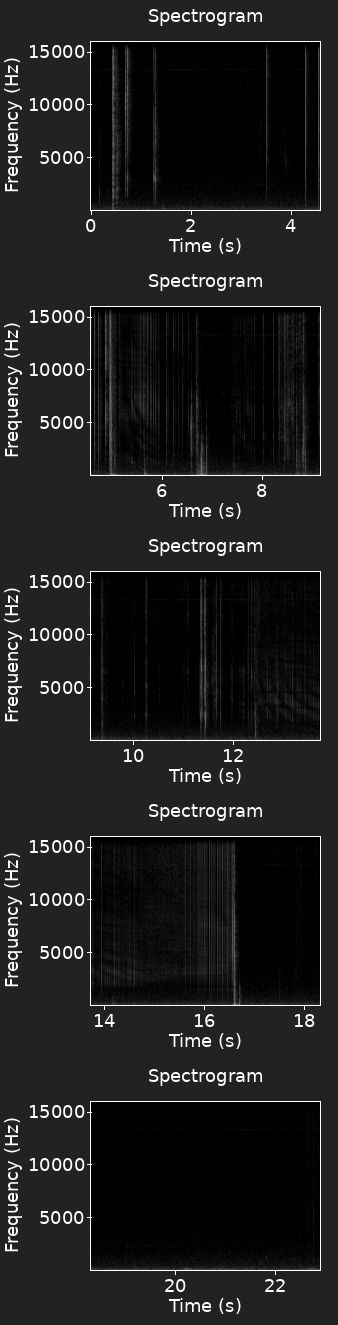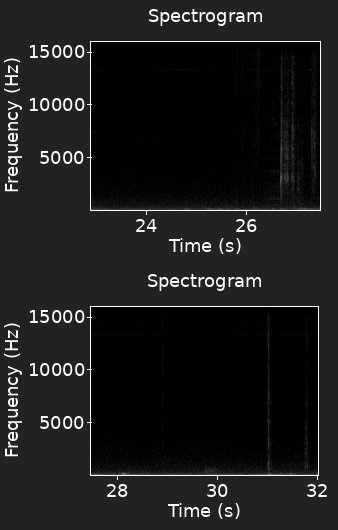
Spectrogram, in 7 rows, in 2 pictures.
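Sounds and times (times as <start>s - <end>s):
plastic packaging tearing and crinkling: 4.6s - 9.0s, 11.3s - 16.7s.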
